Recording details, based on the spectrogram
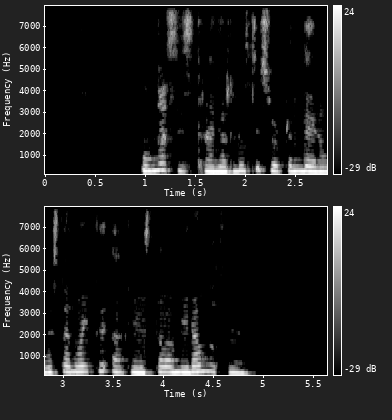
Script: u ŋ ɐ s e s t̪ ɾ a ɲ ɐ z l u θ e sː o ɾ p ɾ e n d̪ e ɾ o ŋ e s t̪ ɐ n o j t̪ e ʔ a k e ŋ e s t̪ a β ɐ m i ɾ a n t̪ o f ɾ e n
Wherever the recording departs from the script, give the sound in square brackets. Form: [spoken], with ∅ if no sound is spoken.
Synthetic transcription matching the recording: u ŋ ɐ s e s t̪ ɾ a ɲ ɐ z l u θ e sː o ɾ p ɾ e n d̪ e ɾ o ŋ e s t̪ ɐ n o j t̪ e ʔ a k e ŋ e s t̪ a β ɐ m i ɾ a n [d̪] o f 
